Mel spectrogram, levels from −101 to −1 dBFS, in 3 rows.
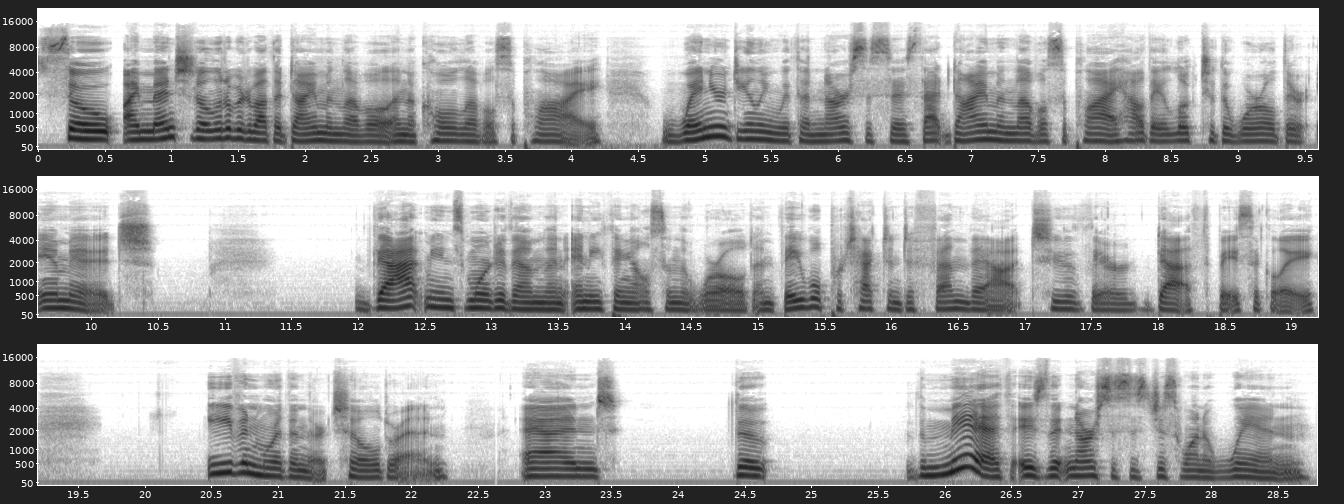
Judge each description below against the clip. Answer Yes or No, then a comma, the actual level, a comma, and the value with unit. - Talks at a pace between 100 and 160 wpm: Yes, average, 150 wpm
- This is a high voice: No, medium, 160 Hz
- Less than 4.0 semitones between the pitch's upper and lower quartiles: No, average, 4.8 semitones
